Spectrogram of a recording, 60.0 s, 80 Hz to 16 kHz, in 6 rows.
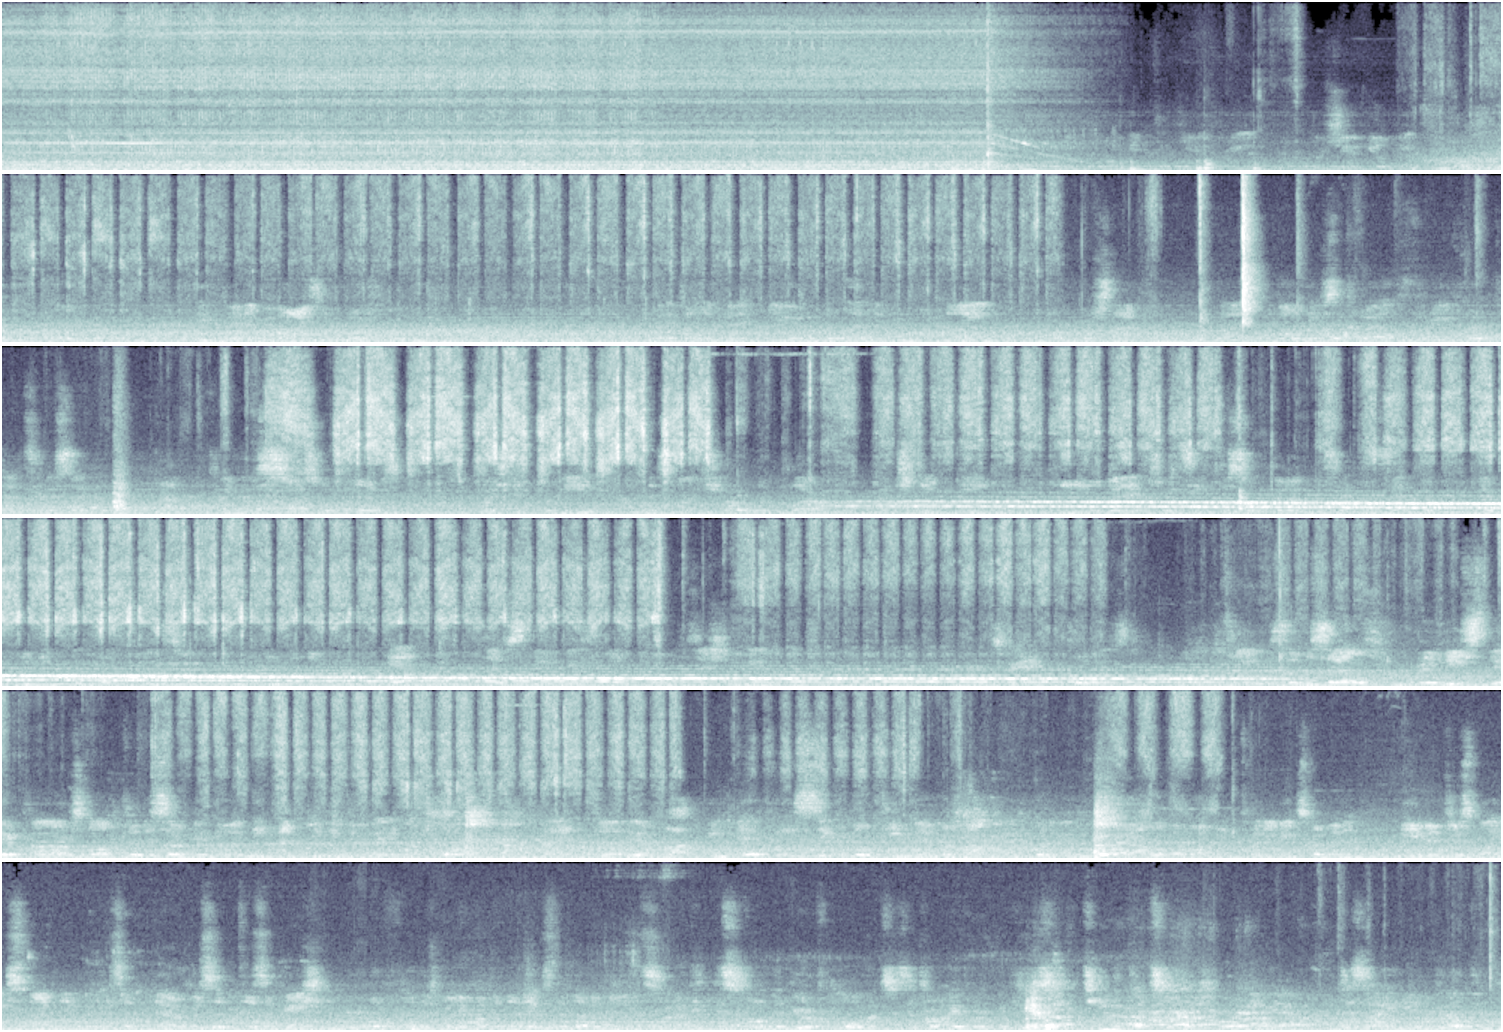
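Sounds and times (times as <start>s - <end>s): lathe whine: 0.0s - 7.3s, 9.5s - 17.1s, 21.5s - 44.4s
hand rubbing spinning wood: 9.4s - 17.1s, 21.4s - 46.4s, 47.6s - 48.2s
sandpaper rasping on wood: 9.5s - 17.1s, 21.5s - 37.4s, 41.0s - 44.5s, 45.1s - 46.3s.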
